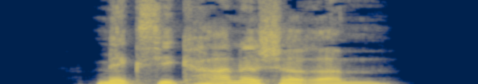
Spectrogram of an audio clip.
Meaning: strong dative masculine/neuter singular comparative degree of mexikanisch
- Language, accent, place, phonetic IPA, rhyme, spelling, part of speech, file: German, Germany, Berlin, [mɛksiˈkaːnɪʃəʁəm], -aːnɪʃəʁəm, mexikanischerem, adjective, De-mexikanischerem.ogg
